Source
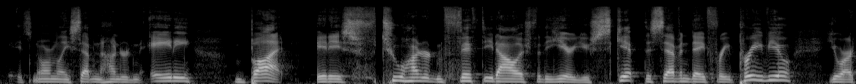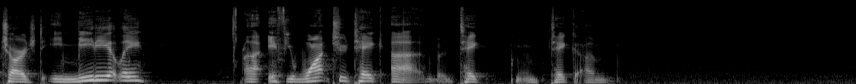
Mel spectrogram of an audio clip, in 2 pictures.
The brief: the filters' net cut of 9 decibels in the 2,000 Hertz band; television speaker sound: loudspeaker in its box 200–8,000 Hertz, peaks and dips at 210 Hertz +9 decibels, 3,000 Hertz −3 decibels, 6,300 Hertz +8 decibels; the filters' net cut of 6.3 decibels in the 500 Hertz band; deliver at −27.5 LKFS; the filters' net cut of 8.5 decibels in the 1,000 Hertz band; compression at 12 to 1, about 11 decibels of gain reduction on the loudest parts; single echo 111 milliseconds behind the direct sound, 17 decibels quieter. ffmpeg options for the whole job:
ffmpeg -i in.wav -af "equalizer=frequency=500:width_type=o:gain=-7,equalizer=frequency=1000:width_type=o:gain=-6.5,equalizer=frequency=2000:width_type=o:gain=-9,acompressor=threshold=-32dB:ratio=12,highpass=frequency=200:width=0.5412,highpass=frequency=200:width=1.3066,equalizer=frequency=210:width_type=q:width=4:gain=9,equalizer=frequency=3000:width_type=q:width=4:gain=-3,equalizer=frequency=6300:width_type=q:width=4:gain=8,lowpass=frequency=8000:width=0.5412,lowpass=frequency=8000:width=1.3066,aecho=1:1:111:0.141,volume=9.5dB" out.wav

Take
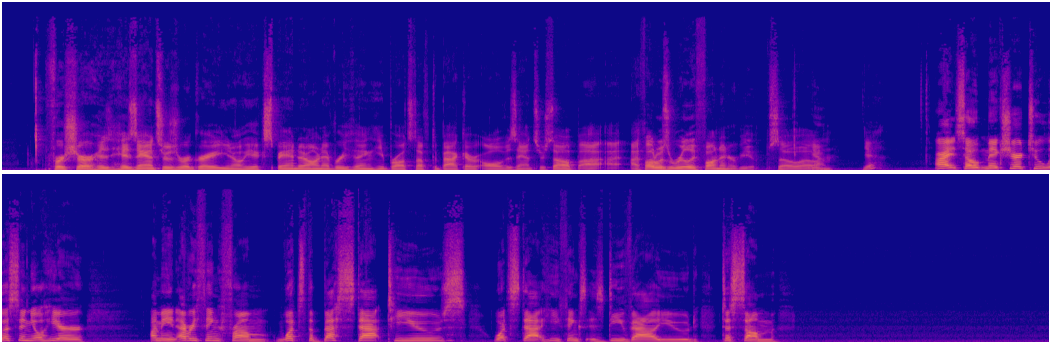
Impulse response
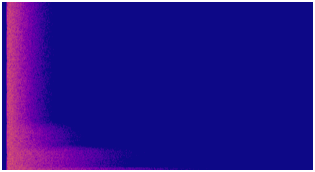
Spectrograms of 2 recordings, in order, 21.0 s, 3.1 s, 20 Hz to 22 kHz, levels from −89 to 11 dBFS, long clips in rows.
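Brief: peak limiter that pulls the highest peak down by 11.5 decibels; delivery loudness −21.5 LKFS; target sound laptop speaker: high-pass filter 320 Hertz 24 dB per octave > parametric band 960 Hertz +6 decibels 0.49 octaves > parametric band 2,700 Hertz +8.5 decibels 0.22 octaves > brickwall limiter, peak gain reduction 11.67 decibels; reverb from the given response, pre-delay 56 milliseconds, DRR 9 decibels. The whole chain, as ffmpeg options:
-filter_complex "[0:a]alimiter=limit=-19dB:level=0:latency=1,asplit=2[link_01][link_02];[1:a]atrim=start_sample=2205,adelay=56[link_03];[link_02][link_03]afir=irnorm=-1:irlink=0,volume=-25.5dB[link_04];[link_01][link_04]amix=inputs=2:normalize=0,highpass=frequency=320:width=0.5412,highpass=frequency=320:width=1.3066,equalizer=frequency=960:width_type=o:width=0.49:gain=6,equalizer=frequency=2700:width_type=o:width=0.22:gain=8.5,volume=14.5dB,alimiter=limit=-11.5dB:level=0:latency=1"

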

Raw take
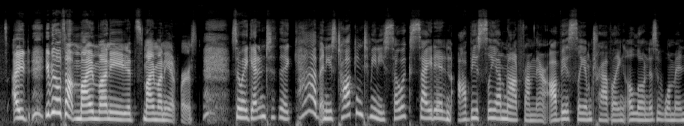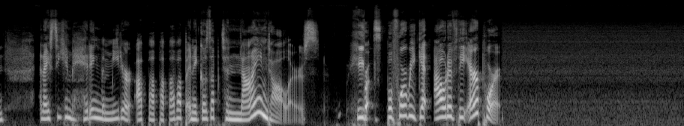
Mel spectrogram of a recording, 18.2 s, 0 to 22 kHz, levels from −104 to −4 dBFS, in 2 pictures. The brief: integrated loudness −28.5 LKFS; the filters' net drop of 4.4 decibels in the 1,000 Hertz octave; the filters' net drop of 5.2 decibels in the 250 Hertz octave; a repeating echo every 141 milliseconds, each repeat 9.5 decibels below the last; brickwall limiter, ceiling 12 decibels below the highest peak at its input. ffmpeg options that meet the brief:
ffmpeg -i in.wav -af "equalizer=frequency=250:width_type=o:gain=-6,equalizer=frequency=1000:width_type=o:gain=-5.5,alimiter=limit=-22.5dB:level=0:latency=1,aecho=1:1:141|282|423|564:0.335|0.111|0.0365|0.012,volume=6.5dB" out.wav

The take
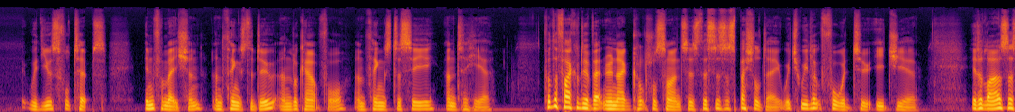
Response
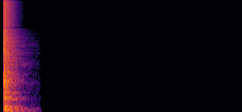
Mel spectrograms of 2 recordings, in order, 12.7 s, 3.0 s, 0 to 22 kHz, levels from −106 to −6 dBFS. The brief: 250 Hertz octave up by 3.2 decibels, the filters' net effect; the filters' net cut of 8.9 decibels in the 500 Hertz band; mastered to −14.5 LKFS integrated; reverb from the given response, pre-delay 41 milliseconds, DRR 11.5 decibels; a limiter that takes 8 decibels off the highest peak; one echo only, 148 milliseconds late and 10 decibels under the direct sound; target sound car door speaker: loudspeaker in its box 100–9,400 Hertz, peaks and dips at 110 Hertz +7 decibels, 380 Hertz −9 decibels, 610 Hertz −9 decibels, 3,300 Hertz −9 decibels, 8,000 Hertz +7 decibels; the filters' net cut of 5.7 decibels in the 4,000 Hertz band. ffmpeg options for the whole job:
-filter_complex "[0:a]equalizer=frequency=250:width_type=o:gain=7,equalizer=frequency=500:width_type=o:gain=-6,equalizer=frequency=4000:width_type=o:gain=-3,alimiter=limit=-12.5dB:level=0:latency=1,aecho=1:1:148:0.316,asplit=2[link_01][link_02];[1:a]atrim=start_sample=2205,adelay=41[link_03];[link_02][link_03]afir=irnorm=-1:irlink=0,volume=-28.5dB[link_04];[link_01][link_04]amix=inputs=2:normalize=0,highpass=100,equalizer=frequency=110:width_type=q:width=4:gain=7,equalizer=frequency=380:width_type=q:width=4:gain=-9,equalizer=frequency=610:width_type=q:width=4:gain=-9,equalizer=frequency=3300:width_type=q:width=4:gain=-9,equalizer=frequency=8000:width_type=q:width=4:gain=7,lowpass=frequency=9400:width=0.5412,lowpass=frequency=9400:width=1.3066,volume=10dB"

